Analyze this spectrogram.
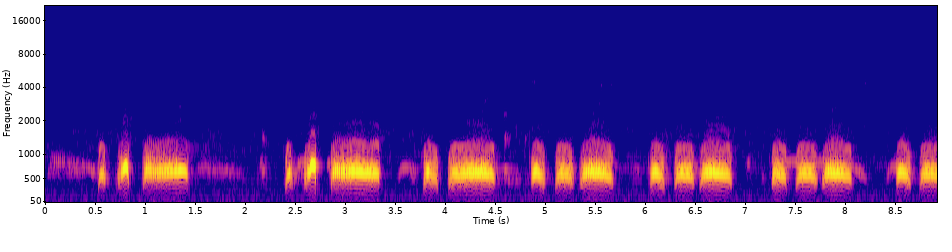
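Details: Spotted dove kept as a decoy to lure wild doves, cooing steadily: about eight phrases, each of one or two short hollow notes followed by a drawn-out low coo, roughly one phrase per second.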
